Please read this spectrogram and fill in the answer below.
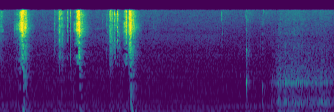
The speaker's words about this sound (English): Oh, the producer's knocking on the window. What are you knocking at?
